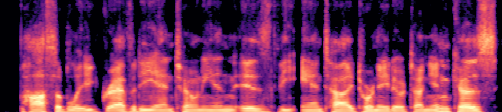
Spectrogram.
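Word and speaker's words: Antonion: It's pronounced Antian. No, Antonian.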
